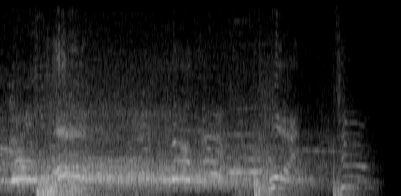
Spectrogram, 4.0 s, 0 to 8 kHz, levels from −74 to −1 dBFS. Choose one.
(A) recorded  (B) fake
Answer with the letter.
A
